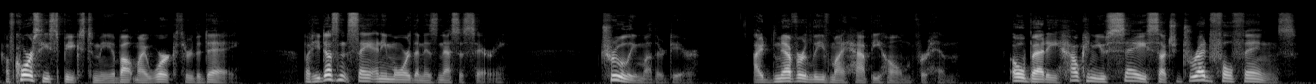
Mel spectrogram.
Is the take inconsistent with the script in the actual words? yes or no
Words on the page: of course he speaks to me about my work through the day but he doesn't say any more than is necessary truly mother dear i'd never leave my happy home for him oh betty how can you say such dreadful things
no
